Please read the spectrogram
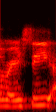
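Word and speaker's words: Raci: Paul Ricey. I guess that's how you say it, from Sound of Metal, and Lakeith Stanfield for Judas and the Black Messiah. – Yes, it's Paul Ricey.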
